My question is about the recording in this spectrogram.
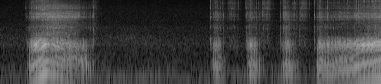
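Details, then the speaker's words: Mantis tiller small two-stroke with a loose engine mount and no kill switch: revs in bursts, dropping and blipping unevenly; rough idle, owner thinks it needs idle adjustment. "So it just needs idle adjusted, it sounds like, and needs the engine to where it's not loose."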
